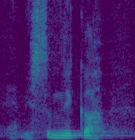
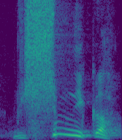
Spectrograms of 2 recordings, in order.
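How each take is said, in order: First: It is asked in a plain, calm voice. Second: It is asked very loudly, with a twisting push.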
